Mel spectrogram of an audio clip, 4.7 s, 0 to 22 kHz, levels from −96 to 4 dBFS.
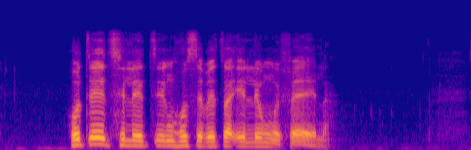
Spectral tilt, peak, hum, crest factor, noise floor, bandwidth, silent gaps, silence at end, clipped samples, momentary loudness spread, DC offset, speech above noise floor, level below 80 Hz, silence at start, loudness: -7 dB/octave; -6 dBFS; none; 18 dB; -73 dBFS; 9 kHz; none; 1.45 s; under 0.1%; 8 LU; under 0.1%; 52 dB; -66 dBFS; 0.7 s; -22 LUFS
